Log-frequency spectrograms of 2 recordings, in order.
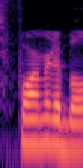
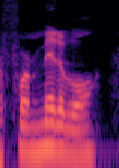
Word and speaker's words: formidable: So the first one is, you can pronounce it two different ways, formidable or formidable, right?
